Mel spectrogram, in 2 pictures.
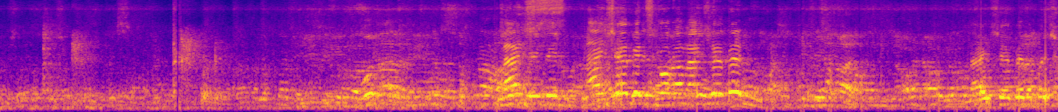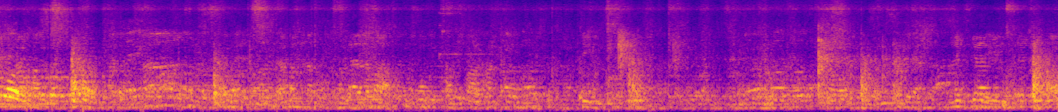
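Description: Pool balls click sharply against each other.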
